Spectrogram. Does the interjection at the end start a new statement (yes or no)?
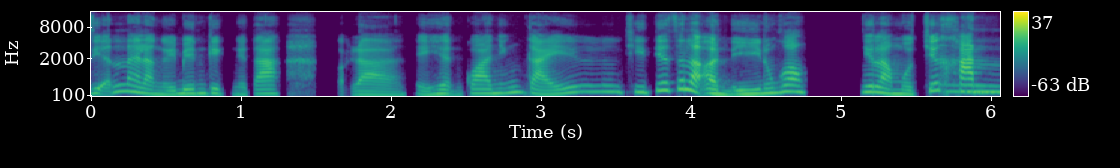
no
